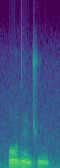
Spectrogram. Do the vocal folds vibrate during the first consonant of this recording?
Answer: yes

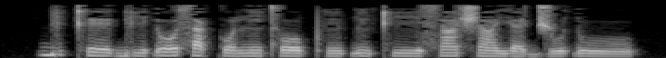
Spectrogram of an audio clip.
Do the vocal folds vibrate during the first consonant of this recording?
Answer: yes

